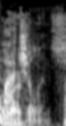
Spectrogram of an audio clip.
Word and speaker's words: flatulence: I said that word wrong. How do you say the flatulence. – Word? Flatulence. Oh, I said it right. – Okay. No, you didn't. You said fatulence.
